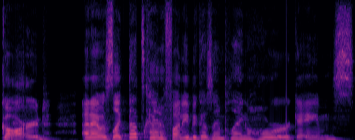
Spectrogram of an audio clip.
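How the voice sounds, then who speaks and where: Speaking at a fairly quick pace, a woman uses a raised, projected voice and an animated tone in a very clean recording with a silent background. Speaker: podcast co-host. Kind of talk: casual chat.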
